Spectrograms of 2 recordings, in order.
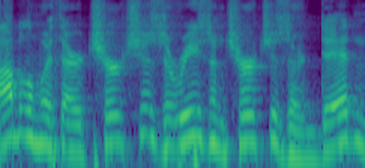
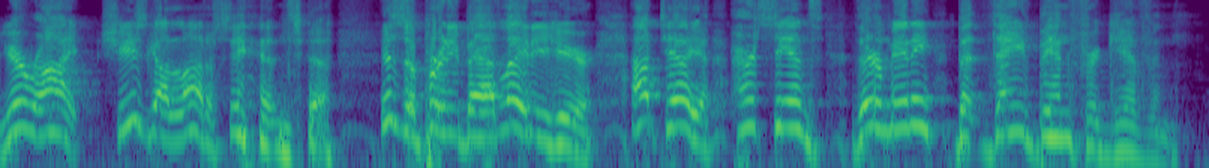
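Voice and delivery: heavily sarcastic, pitched up; 4 semitones higher, 4 dB louder than usual. Acting out a scripture scene, imitating Jesus with a sarcastic jab. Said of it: "Jesus interjecting a little sarcastic jab".

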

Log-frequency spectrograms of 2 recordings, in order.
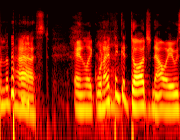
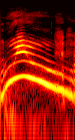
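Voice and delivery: mocking cheerful, carefree commercial voice, higher; 3 dB louder than usual. Describing a commercial with people on trampolines, imitating cheerful yuppies. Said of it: "they're just like".

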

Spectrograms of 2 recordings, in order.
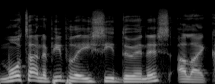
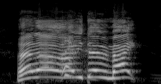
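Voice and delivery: mock loud, very high shouting; 6 dB louder than usual. Describing people on the phone: imitating someone shouting on the phone. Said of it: "certain people just shout on the phone".

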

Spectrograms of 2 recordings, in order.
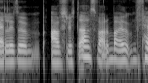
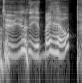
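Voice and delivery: loud, high, dopey, dim-witted hurdy-durdy voice; 8 semitones higher, 6 dB louder than usual. Describing a man who wanders in, the speaker imitates him in a hurdy-durdy imitation voice. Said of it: "er sånn der hurdy-durdy".

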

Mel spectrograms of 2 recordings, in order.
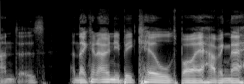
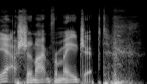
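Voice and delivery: put-on drawling Scottish accent. Describing how Sean Connery plays Ramirez, who is from Egypt, do a Sean Connery voice. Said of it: "Sean Connery is like".

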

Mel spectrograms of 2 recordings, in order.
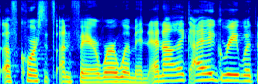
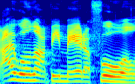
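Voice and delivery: put-on ranting tirade, slower. Speaker recounts how a man ended his tirade, retelling a tirade. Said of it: "ends his tirade by going".

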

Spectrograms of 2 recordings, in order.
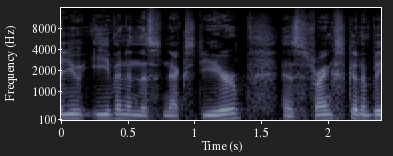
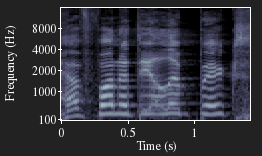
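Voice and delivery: shout, higher and louder; 13 semitones higher, 8 dB louder than usual. Speaker retells what they shouted at people running away, retelling own shout. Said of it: "I shouted".

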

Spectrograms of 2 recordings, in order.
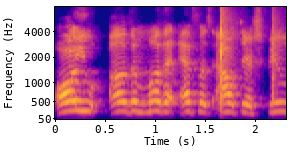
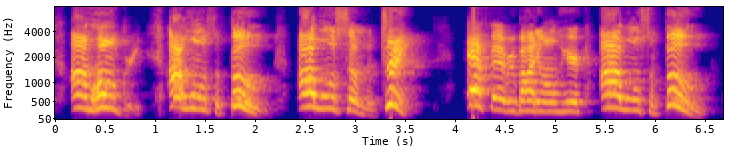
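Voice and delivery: very loud raving, ranting shout; 4 semitones higher, 10 dB louder than usual. Retelling how a man on the train was yelling: imitating a man yelling. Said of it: "came on the train and was yelling".

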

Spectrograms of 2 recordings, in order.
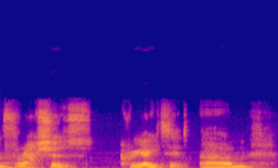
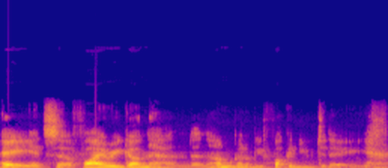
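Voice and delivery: put-on seventies porn star come-on voice; 8 semitones lower than usual. Joking about a record label name, acting out a put-on seventies porn star voice. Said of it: "that sounds like a porn star from the seventies".

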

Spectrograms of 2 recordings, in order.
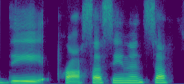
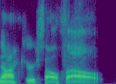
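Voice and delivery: put-on sassy tone, much lower pitch; 4 semitones lower than usual. Recapping a show scene where he is annoyed with her, mock-sassy Tim Bradford. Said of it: "just in a sassy tone".

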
